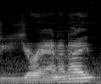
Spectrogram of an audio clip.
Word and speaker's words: uraninite: in this is mine for uranium because there's uraninite that's how you pronounce it in here old pitch what is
